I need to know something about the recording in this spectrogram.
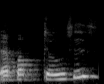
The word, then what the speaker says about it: apoptosis: Apoptosis.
